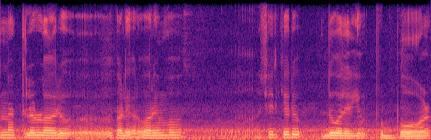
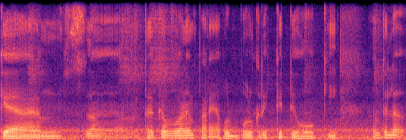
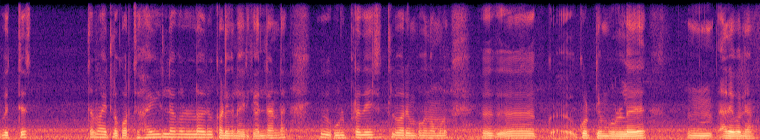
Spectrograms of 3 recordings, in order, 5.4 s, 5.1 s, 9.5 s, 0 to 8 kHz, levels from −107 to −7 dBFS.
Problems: low volume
